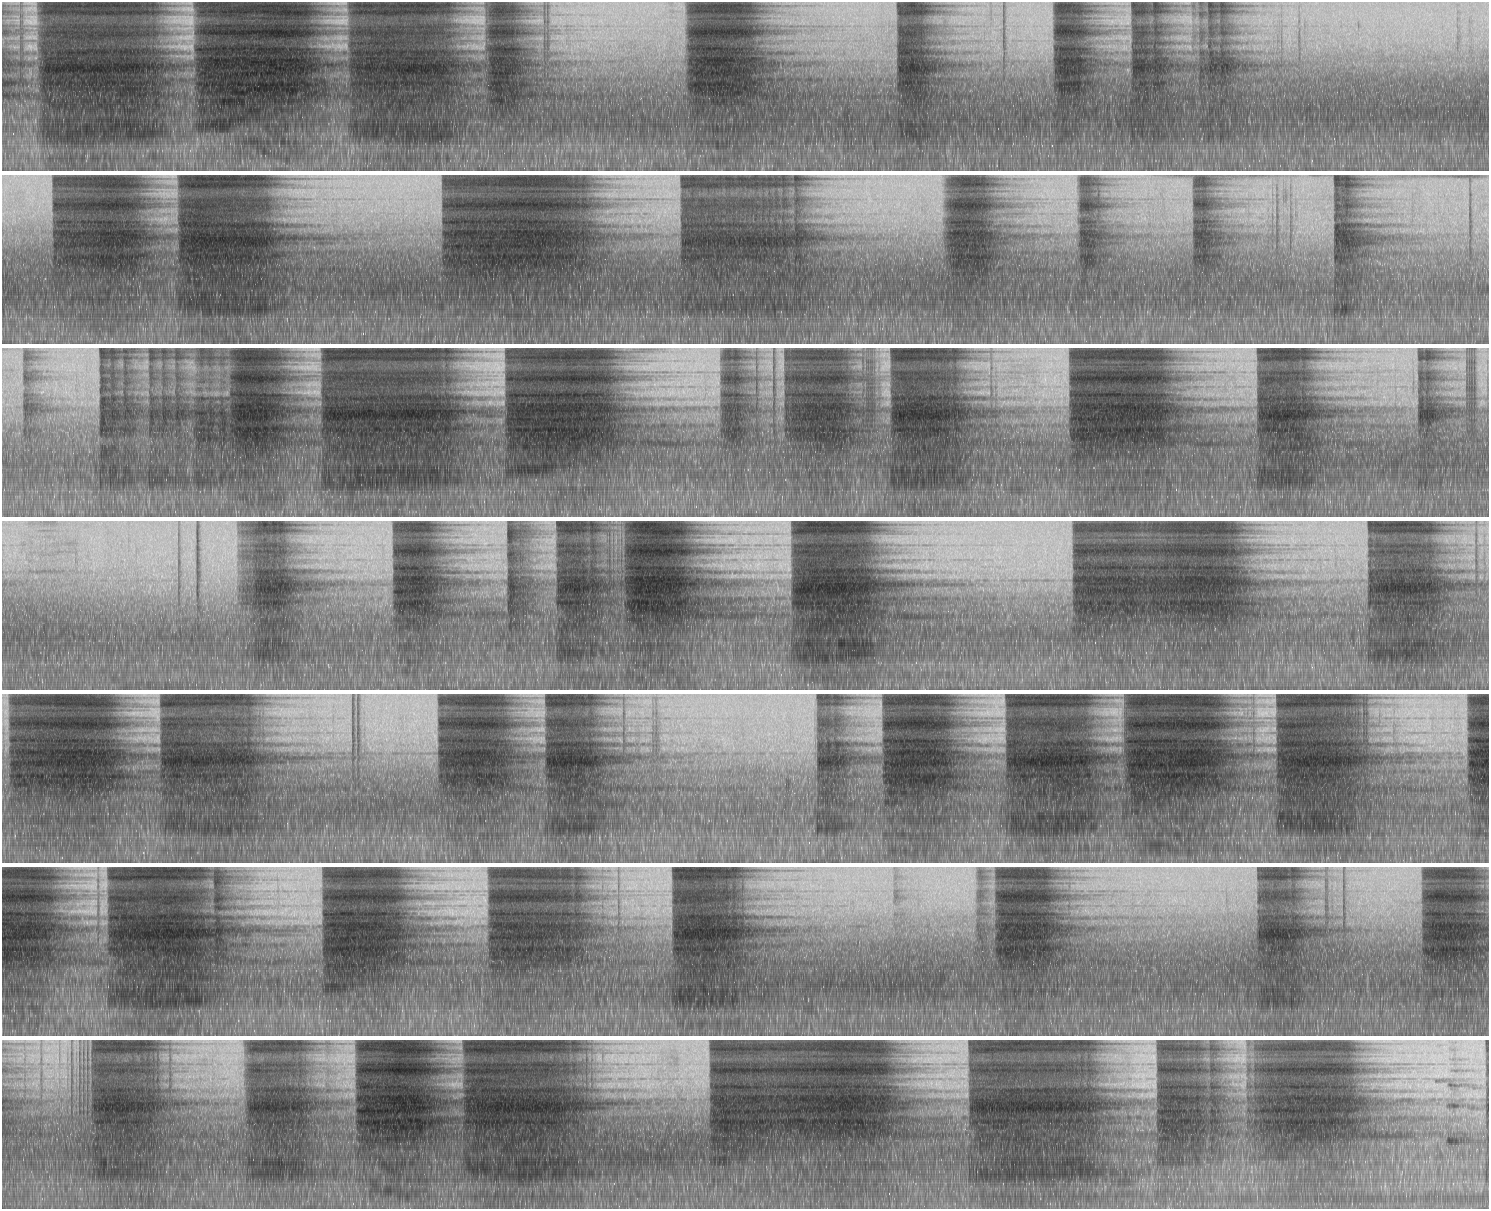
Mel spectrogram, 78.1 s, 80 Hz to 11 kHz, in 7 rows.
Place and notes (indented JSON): {
  "title": "København, Denmark - Pontoon creaking",
  "date": "2019-04-14 18:00:00",
  "description": "Sounds of a pontoon creaking at the mercy of the waves. It's near the most traveled bridge of the city.",
  "latitude": "55.67",
  "longitude": "12.58",
  "timezone": "GMT+1"
}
